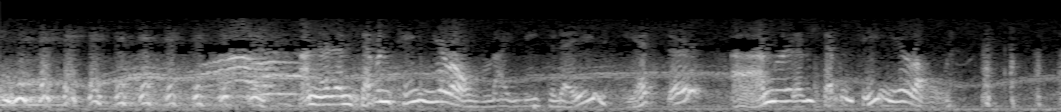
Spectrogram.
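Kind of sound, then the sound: animal, black cat meowing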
